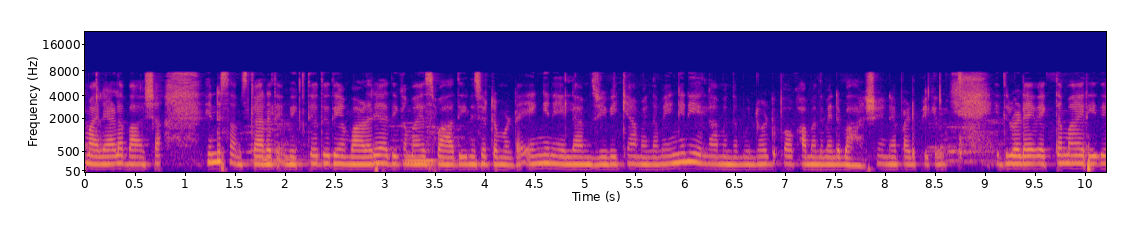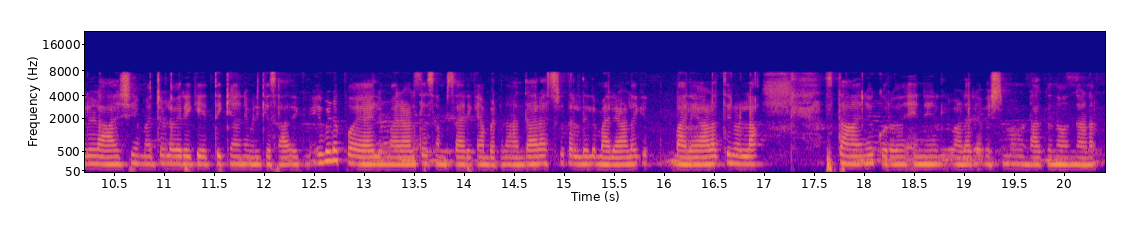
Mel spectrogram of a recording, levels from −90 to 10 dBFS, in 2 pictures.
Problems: background conversations at intervals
